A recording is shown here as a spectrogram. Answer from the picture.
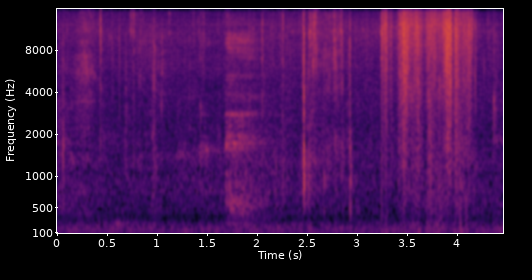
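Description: Faint rustle and a few soft clicks of Bible pages being turned, over a low steady hum.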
